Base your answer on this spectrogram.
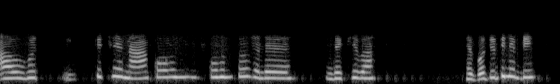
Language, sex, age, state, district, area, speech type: Odia, female, 18-30, Odisha, Malkangiri, urban, conversation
